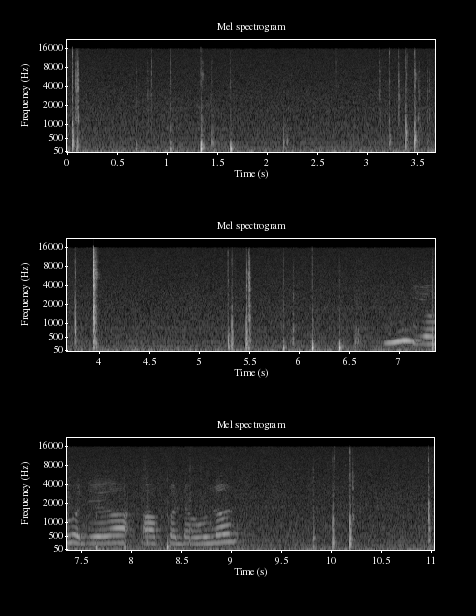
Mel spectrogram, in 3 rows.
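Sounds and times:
computer mouse clicks: 2.7 - 4.0, 5.3 - 6.6, 9.8 - 10.3.

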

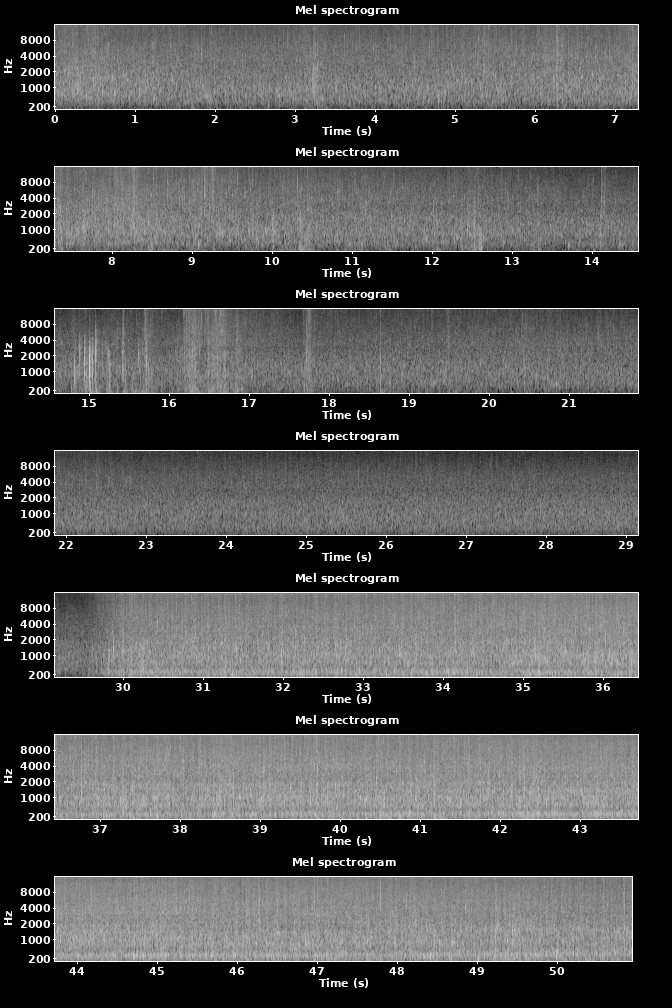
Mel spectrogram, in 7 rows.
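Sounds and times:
river water rushing: 29.6 - 50.9.

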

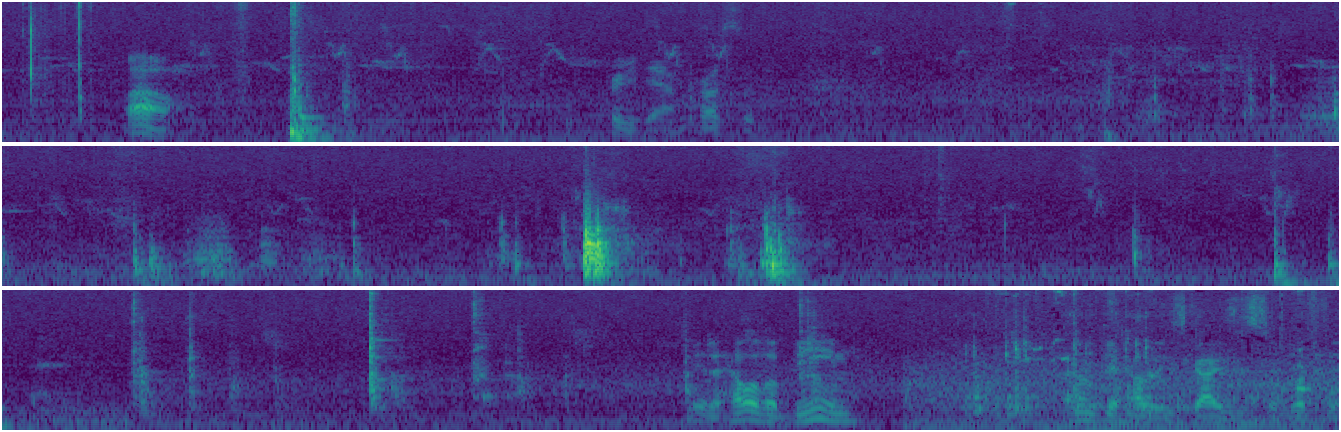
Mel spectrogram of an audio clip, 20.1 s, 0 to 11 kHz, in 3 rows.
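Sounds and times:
loud wooden thumps: 1.4 - 1.8, 6.6 - 10.8, 12.3 - 13.5
wooden beam scraping on wood: 5.0 - 10.8.

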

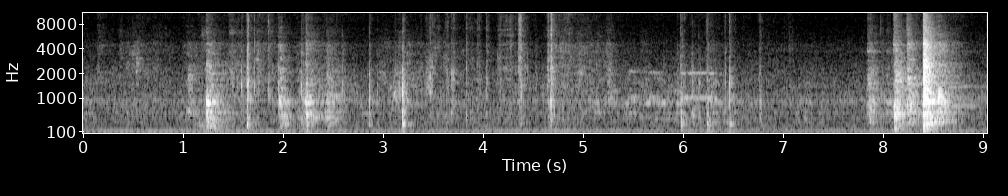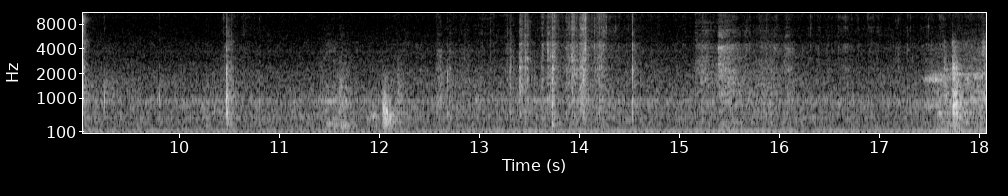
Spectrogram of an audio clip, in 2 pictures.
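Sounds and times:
newspaper rustling: 1.1 - 6.9, 12.4 - 17.4.

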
